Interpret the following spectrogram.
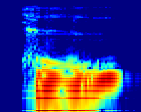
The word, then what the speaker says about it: cou: In this lesson, we will see together three words that are written differently but pronounced the same way. Coup, coup, coup.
